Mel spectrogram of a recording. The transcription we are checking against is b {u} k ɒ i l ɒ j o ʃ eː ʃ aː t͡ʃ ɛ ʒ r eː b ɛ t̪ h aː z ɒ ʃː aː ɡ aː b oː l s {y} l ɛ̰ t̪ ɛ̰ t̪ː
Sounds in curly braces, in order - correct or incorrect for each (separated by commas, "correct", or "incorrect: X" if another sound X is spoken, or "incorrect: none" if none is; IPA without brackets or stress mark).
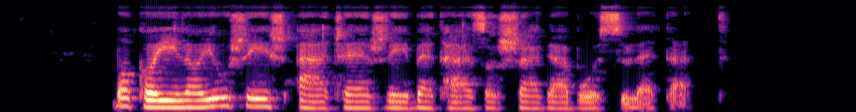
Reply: incorrect: ɒ, correct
